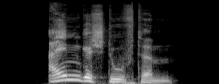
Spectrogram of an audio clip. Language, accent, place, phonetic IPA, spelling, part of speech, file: German, Germany, Berlin, [ˈaɪ̯nɡəˌʃtuːftəm], eingestuftem, adjective, De-eingestuftem.ogg
- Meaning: strong dative masculine/neuter singular of eingestuft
